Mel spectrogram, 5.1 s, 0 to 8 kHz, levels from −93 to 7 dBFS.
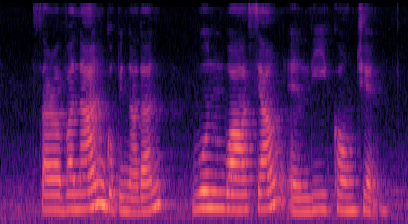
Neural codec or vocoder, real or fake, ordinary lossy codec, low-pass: none; real; none; 7.2 kHz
